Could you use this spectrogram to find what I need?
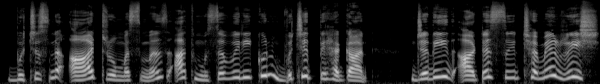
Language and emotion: Kashmiri, disgusted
